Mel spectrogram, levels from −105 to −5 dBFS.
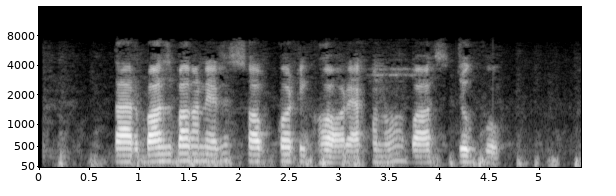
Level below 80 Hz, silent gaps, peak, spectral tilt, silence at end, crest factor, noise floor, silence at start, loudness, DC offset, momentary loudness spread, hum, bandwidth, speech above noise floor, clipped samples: -46 dBFS; none; 0 dBFS; -7 dB/octave; 0 s; 18 dB; -47 dBFS; 0.2 s; -19 LUFS; under 0.1%; 13 LU; none; 7.2 kHz; 29 dB; under 0.1%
